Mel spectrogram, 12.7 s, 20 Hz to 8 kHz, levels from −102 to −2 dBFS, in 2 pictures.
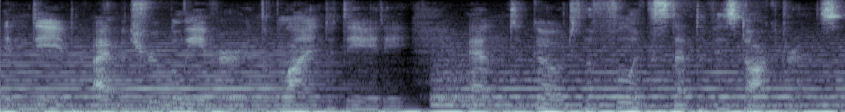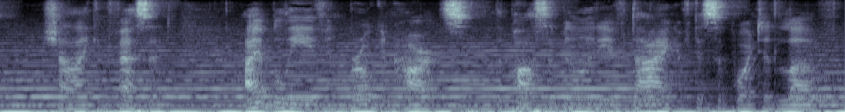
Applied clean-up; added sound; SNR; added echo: none; Musical instrument; 19 dB; reverberation time 0.2 s.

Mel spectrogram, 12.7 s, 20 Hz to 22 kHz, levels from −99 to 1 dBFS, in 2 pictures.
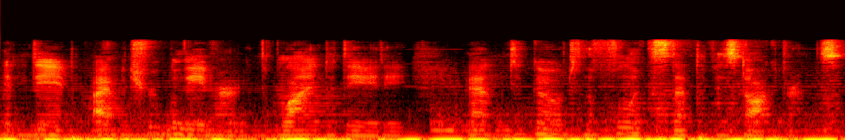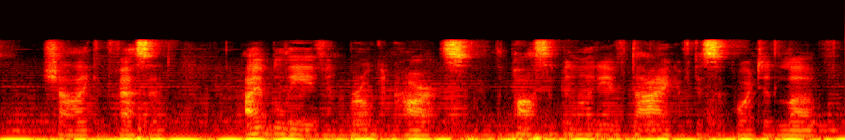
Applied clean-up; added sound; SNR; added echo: neural separator model SepFormer DNS4.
